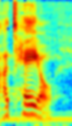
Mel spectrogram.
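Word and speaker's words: ateo (αἰτέω): It's the word ateo. It's how you say it, ateo.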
